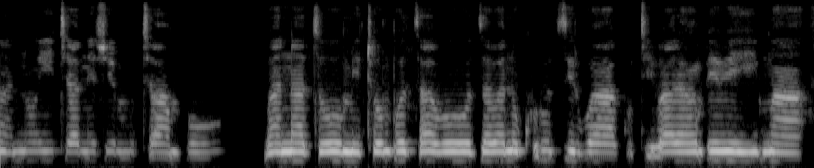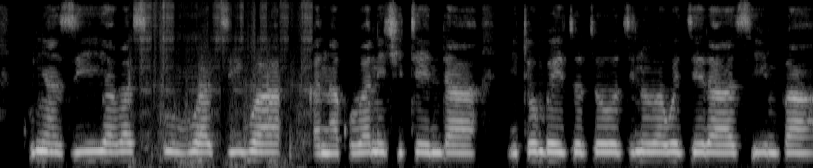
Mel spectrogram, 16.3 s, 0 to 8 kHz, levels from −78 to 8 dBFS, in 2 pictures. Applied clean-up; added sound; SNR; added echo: neural separator model SepFormer DNS4.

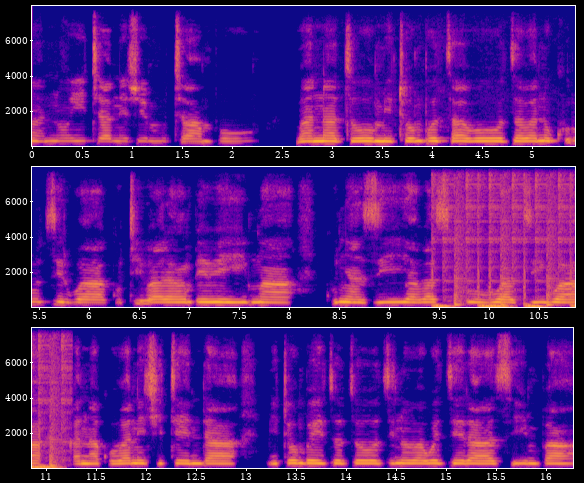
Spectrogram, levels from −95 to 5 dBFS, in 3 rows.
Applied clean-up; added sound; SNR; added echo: none; Drum kit; 2 dB; none.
